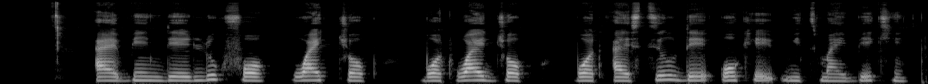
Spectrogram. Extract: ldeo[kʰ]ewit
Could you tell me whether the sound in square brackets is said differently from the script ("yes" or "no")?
no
